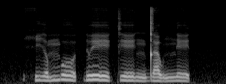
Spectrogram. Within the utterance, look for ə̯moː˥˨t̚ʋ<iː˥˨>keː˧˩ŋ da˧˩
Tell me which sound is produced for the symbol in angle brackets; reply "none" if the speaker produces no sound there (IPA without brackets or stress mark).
eː˥˨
